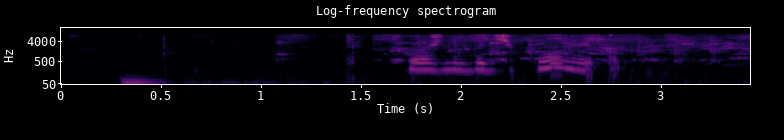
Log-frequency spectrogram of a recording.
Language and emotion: Russian, neutral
